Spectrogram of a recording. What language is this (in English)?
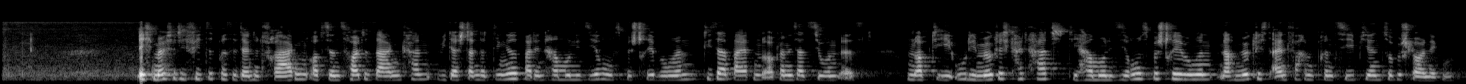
German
